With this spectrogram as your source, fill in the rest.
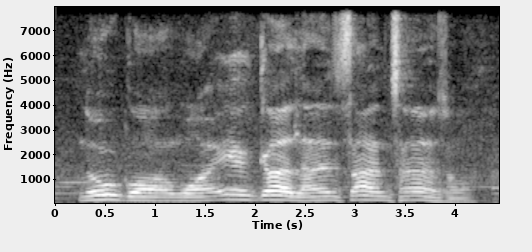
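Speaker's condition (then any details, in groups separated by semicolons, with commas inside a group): Motor neuron disease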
